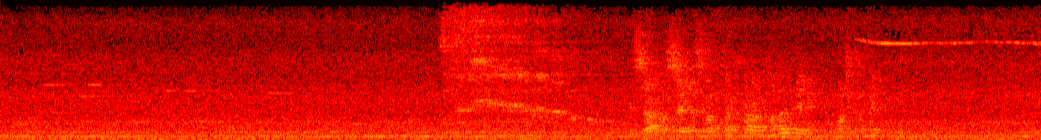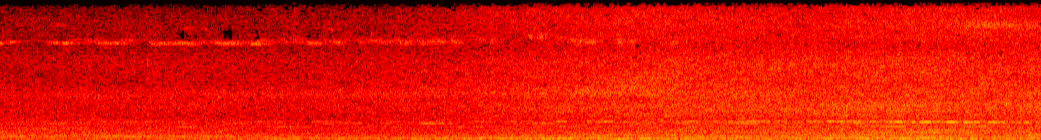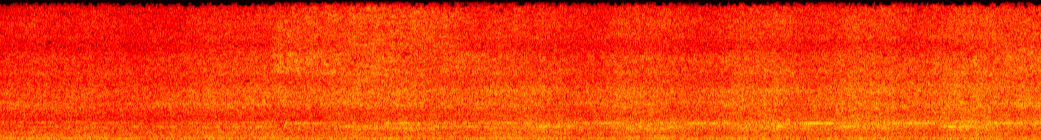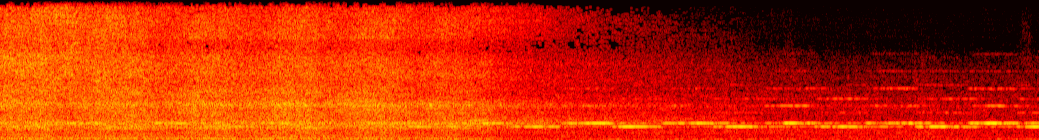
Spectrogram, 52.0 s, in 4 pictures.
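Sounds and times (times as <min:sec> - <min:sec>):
train wheels rumbling: 0:11.1 - 0:47.5.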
